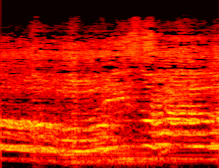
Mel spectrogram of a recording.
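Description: A group of men singing together, holding long notes that bend in pitch.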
